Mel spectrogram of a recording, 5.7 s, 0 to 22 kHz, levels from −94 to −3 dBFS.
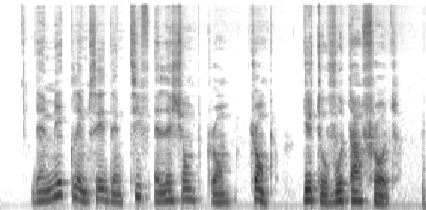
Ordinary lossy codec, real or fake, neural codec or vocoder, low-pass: none; real; none; none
